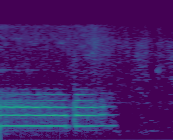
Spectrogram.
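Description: A woman's voice chanting one long, steady held note, with a brief catch about a second in, stopping about a second and a half in.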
